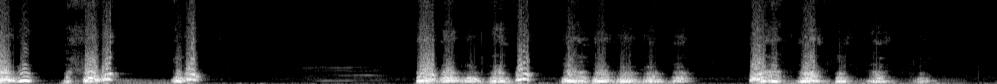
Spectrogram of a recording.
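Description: Dogs barking in loud, rapid volleys of short barks, with a pause of about two seconds early on. They are alert-barking at cattle walking past.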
